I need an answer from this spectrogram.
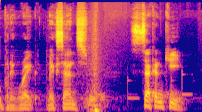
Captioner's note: whoosh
